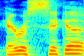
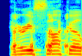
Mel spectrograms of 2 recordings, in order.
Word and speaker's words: Arisaka: Arisaka, like the gun from World War II, and then Shingen is just Shingen for right now.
